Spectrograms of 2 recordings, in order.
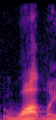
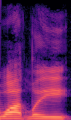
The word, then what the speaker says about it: Whatley: Donald Trump has endorsed a man by the name, I think is the last name is pronounced Whatley, Michael Whatley, chairman of the North Carolina Republican Party, to succeed Ronna McDaniel.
